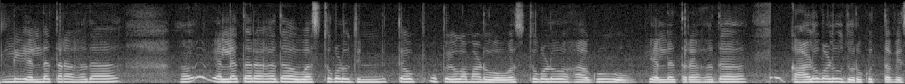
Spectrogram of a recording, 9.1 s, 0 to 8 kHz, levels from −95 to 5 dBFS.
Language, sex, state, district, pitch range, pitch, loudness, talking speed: Kannada, female, Karnataka, Belgaum, 225-250 Hz, 240 Hz, -13 LUFS, 85 wpm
